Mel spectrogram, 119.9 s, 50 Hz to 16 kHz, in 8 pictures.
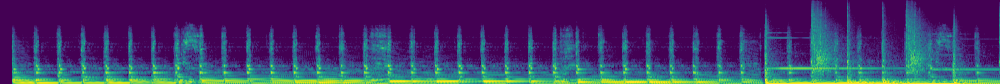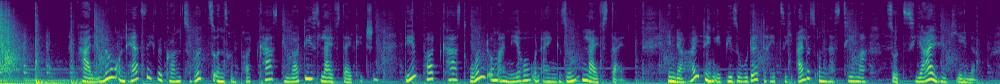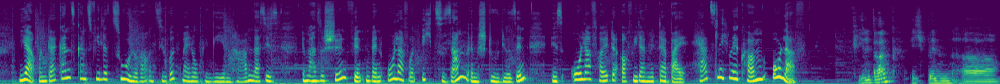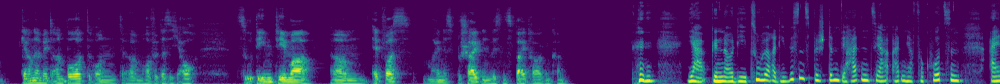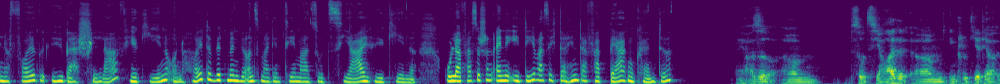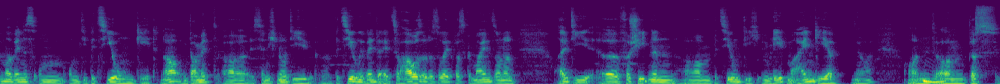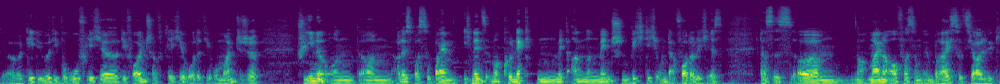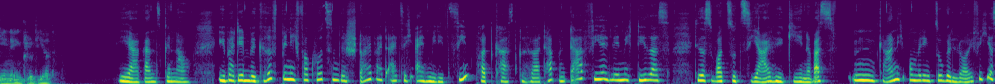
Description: Q&A rund um Testosteron & Hormontherapie 46:04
